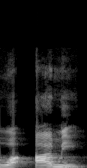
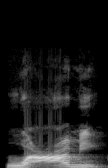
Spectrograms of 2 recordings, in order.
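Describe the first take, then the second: First: The vowel starts with a plain glottal stop. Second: The vowel starts with a throaty ain sound. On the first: The speaker calls it wrong. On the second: The speaker calls it right.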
